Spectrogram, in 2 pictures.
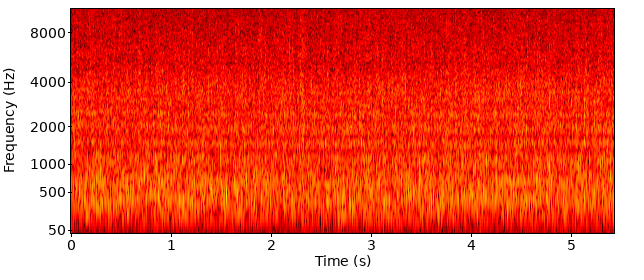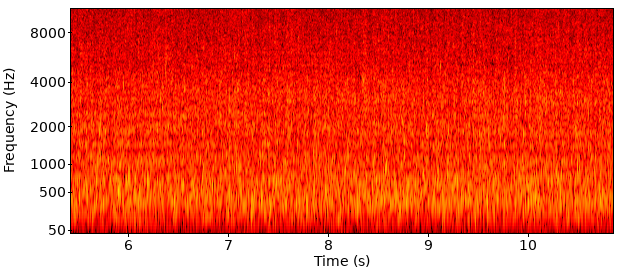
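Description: Small creek rushing and splashing over rocks in a low cascade, a steady, even flow.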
